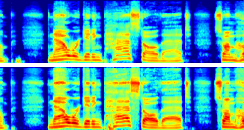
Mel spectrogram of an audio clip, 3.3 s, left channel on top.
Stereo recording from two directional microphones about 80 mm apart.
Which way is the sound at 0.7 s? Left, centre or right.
Right.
